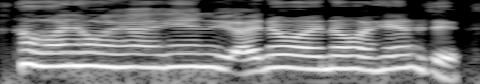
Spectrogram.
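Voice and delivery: retold frantic protest; mock freaking out. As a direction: imitate a panicking mom insisting, words tumbling out. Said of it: "And she's freaking out. She's freaking out".

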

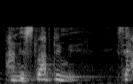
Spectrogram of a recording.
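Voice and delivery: ordinary talk

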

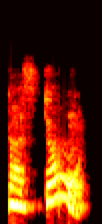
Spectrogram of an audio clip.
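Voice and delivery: high, urgent cry; alarmed pleading. Acted. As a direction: call out to hold him back. Frightened boy pleading with brother.

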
